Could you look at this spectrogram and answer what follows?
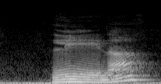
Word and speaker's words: لنا: For example, in Egyptian, we tend to put some stress on the first syllable and add kind of an E sound, so it would sound more like Lena.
